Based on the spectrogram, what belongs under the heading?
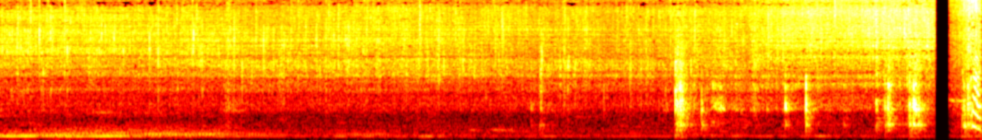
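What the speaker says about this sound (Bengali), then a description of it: "দিয়ে পেঁয়াজ রসুন সব ভালো করে ফ্রাই করে নেব।" Chopped onions and garlic frying in a pan, a steady close sizzle with occasional stirring scrapes and clatters toward the end.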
